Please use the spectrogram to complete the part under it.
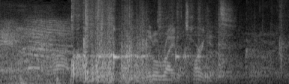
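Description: A bowling ball crashes into wooden pins, which clatter as they scatter.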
